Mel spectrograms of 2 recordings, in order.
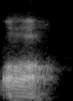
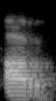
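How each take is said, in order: First: The final r is barely pronounced. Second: The final r is clearly pronounced. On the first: The speaker calls it right. "Jadi R-nya itu tipis banget, hampir hampir nggak ada" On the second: The speaker calls it wrong. "Bukan are"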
